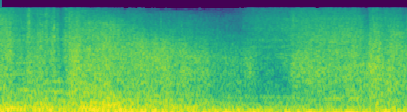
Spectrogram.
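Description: A crate bursts apart with a loud crash.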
